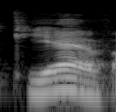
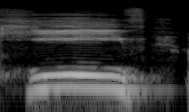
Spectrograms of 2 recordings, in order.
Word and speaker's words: Kyiv: That's because we must never pronounce it as Kiev, as in chicken. I mean, that's one thing I've learned in the past 2 years. Always call it Kyiv. And the longer you make the E, that shows how much more virtuous you are, you see.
